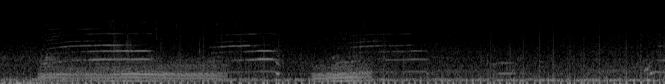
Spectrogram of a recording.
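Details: Played-back cat meowing: long, drawn-out, wavering mews overlapping one another, several in a few seconds, then quieter short mews over a constant low hum.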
